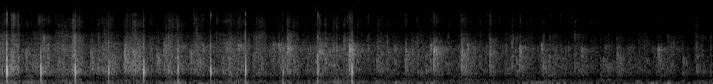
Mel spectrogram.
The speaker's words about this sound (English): Church, can we give another applause to the choir and all that they did?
